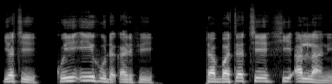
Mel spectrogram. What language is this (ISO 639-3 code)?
hau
